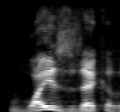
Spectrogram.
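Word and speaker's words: Weizsäcker: तो मैं इसको सारे को लिख रहा हूँ, और वो जो मास फार्मूला है वो साइंटिस्ट वाइज जैकर के नाम से फेमस है।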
